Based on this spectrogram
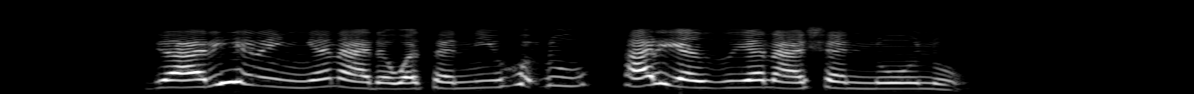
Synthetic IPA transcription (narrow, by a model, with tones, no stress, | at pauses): d͡ʒaː˨ɾiː˦ɾɪ˨ɲjɐ˦naː˨da˨wɐ˦tɐ˨nːiː˦ɦʊ˦ɗu˦ha˦rjɐ˨nzu˦jɐ˦naː˨ʃɐ˦nːoː˦noː˨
